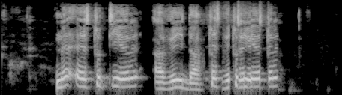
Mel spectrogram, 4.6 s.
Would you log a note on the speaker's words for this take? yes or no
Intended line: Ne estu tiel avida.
yes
